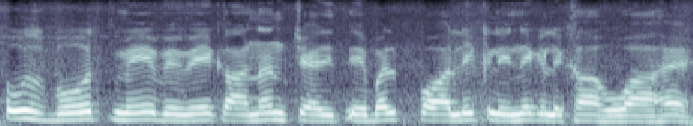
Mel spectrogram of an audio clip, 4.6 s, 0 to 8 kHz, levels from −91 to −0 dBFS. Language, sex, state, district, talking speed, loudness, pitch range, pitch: Hindi, male, Chhattisgarh, Raipur, 115 wpm, -10 LUFS, 145-165 Hz, 155 Hz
